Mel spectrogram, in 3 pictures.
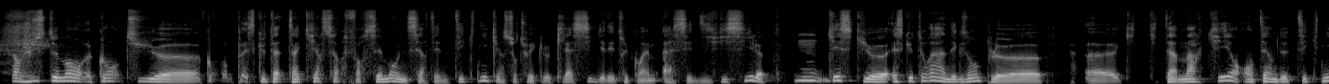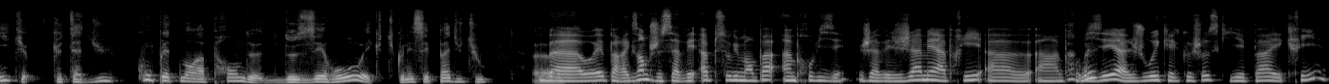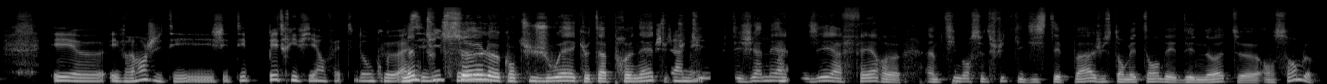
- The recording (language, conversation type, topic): French, podcast, Comment tes goûts musicaux ont-ils évolué avec le temps ?
- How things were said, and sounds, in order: other background noise; surprised: "Ah ouais ?"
